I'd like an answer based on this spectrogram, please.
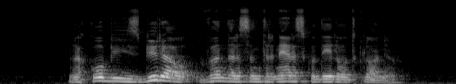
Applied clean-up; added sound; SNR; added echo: none; none; none; none.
